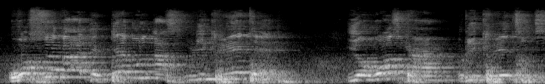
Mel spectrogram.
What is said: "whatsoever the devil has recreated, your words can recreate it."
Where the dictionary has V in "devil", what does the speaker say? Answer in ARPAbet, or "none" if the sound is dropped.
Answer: B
